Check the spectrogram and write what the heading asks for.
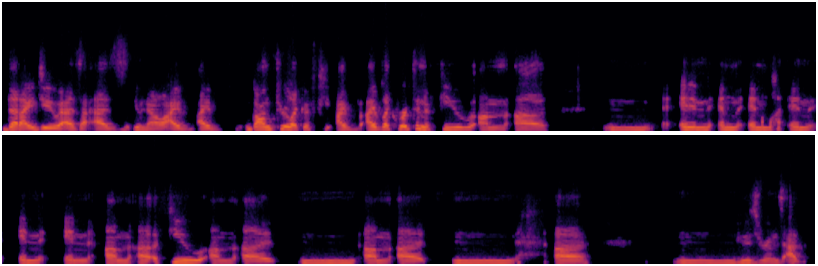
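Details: Adult woman journalist who stutters, speaking with frequent fillers and blocks; stuttering.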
